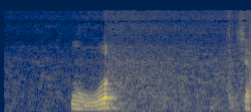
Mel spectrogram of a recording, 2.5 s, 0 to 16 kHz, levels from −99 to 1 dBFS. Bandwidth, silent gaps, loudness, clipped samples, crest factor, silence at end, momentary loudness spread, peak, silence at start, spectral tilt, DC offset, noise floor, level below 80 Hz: 11.5 kHz; none; -29 LUFS; under 0.1%; 26 dB; 0 s; 26 LU; -6 dBFS; 0.7 s; -7.5 dB/octave; under 0.1%; -64 dBFS; -66 dBFS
